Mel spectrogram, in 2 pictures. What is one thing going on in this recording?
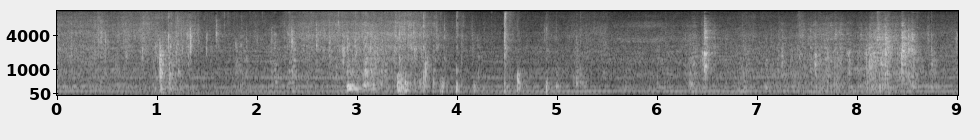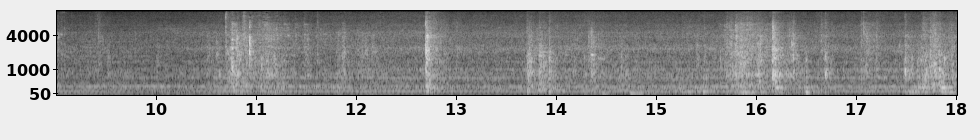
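Rocks clatter and knock against an excavator bucket.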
